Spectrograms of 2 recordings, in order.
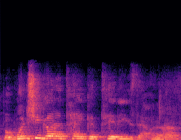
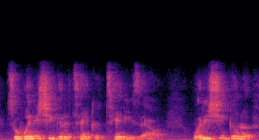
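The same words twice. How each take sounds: First: Brooklyn heckler voice; Brooklyn accent. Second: Put-on heckling in a Brooklyn accent; rough New York heckler. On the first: Retold or imitated. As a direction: tough New York wise guy. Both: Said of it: "I'm talking like I'm from Brooklyn".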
